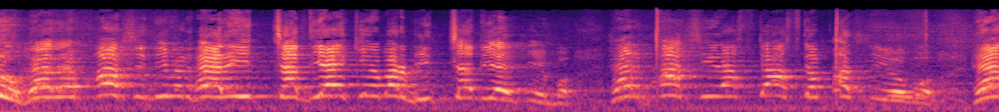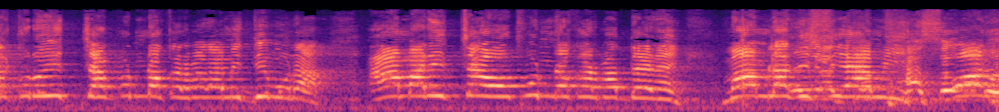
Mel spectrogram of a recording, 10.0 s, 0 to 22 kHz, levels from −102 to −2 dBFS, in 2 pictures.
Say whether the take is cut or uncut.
uncut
